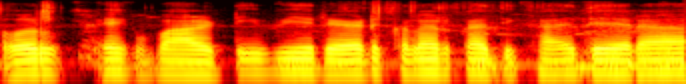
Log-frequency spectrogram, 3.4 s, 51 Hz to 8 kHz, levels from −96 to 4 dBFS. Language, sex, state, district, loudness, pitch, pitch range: Hindi, male, Jharkhand, Deoghar, -18 LUFS, 110 Hz, 105-110 Hz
